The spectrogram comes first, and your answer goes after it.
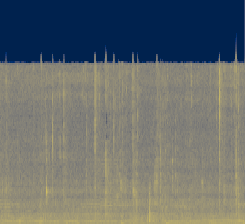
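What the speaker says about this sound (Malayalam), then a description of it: "ക്രിസ്പിയായി പൊരിഞ്ഞ് വരുന്നു" Dal frying until crisp in hot oil, a faint steady sizzle with scattered small pops and crackles, close and alone.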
